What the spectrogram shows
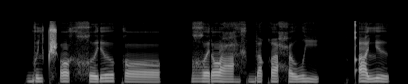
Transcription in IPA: ɡulʲt͡ʃʼɔx χʷɯɾʲoːkɔː | ʁʷɛɾɔʕa̤xbɯ qʷiħowi | qʼɤ lʲɯ

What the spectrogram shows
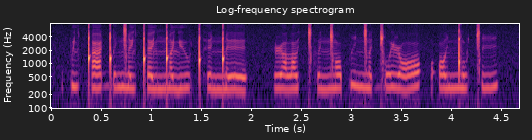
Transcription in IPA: pɨlʲǃa ɡ͡ǃeŋ͡ǀelʲǃɛlʲ ŋ͡ǃɐlʲɨu̯ ǃʰeŋ͡ǃe | ɭɘlˠɨ ǀʰɘŋ͡ǀɔ piŋ͡ǀɘ ɡ͡ǀoi̯ɭɔ | ʔɔi̯ŋ͡ǃu ǀi

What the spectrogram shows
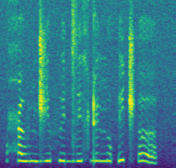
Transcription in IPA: ħəvnd͡ʒɪfɪ d͡zɪxɖɛŋo ʔɪt͡ʃʼʌ

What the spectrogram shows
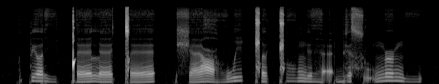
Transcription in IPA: pʲʌ˥ɾi̤˩˧ ǃɛ˩˧lɛ˩˧ǀɛ˩˧ | ʃæ˩˧ʕɔ̤˩˧wi˥ ǁə˧ǁɔ̤˥ ŋɪ˧ɦæ̰˩˧ bʲə˧sṵ˩˧ ŋə˞˥ŋi̤˧

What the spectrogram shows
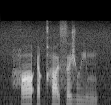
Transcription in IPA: hɑʔɪ qʰə səʒβim

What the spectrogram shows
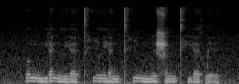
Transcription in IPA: ɤ˥˧ŋmjɛ˥˩nljɛ˨˩ t̪ʰi˥ ljɛ˧˥nt̪ʰi˥˩n mi˥ʂə˥nt̪ʰjɛ˥˩xwe˩ɪ̯

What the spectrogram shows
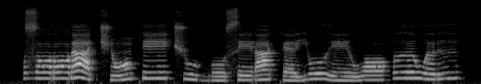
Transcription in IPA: zɔ˧ɾɔ˧ɾa˦˨ t͡ʃɔ̃˨˦keː˦ t͡ʃu˦˨bo˨se˧ɾa˦ kɛ˨jo˦ɣeː˨wɔ˧ | ɣə˦wə˧ ɾɨ˦

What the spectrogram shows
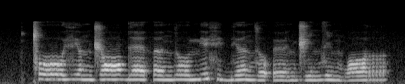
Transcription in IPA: ǀoːvʲɔ nd͡ʒɔːɡɛːθəːndoː mʲøfʲɛ bʲəːnzoʔøː nd͡ʒinzi mbɔr

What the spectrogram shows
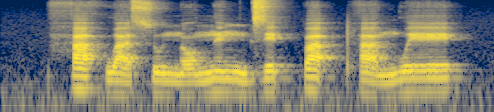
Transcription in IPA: ha˥˧hwa˨˩ su˨˩nɔ˧n̪ẽ˥˧ŋd͡ze˦t̚ pa˦ʔpʰa˨˩n̪we˦

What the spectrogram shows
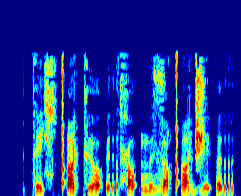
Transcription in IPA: teçqʼə kʲɔʔʏrħɔʔmʏ zuqʼʌd͡ʒeʔər

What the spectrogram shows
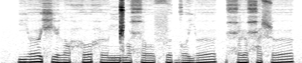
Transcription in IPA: jɵːxʲølɔ hohɵːŋ͡ǁɔħoː fɵɡoːjɵː | ħøħəɬɵː

